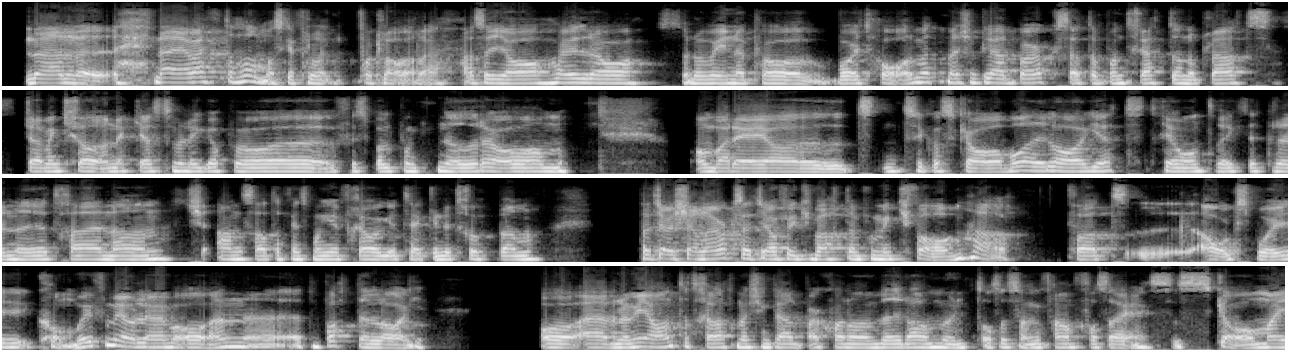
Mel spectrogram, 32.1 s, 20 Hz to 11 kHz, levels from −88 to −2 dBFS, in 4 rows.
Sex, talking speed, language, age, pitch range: male, 185 wpm, Swedish, 20-39, 140-160 Hz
